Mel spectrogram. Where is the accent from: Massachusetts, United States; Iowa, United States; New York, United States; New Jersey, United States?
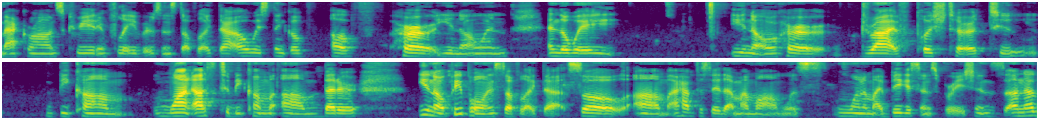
Massachusetts, United States; Boston; now in Boston, United States; But just seeing her hustle and drive, we grew up in Roxbury, I'm pretty sure you know.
